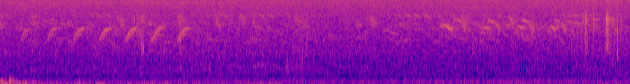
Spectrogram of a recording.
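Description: Near silence with faint bird chirps in the background: a quick run of short chirps early in the first second and a half, and a few more near the end.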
